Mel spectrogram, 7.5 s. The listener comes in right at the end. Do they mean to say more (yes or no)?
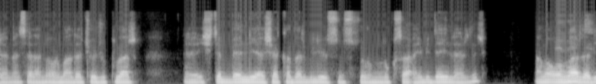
no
